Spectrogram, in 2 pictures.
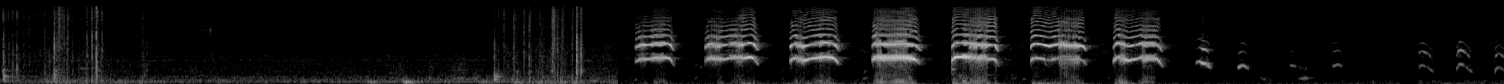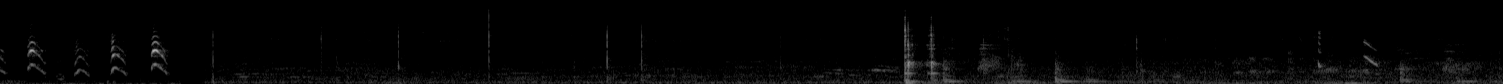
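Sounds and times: monkey high calls: 0:06.3 - 0:12.5, 0:14.2 - 0:16.8, 0:28.1 - 0:29.0.

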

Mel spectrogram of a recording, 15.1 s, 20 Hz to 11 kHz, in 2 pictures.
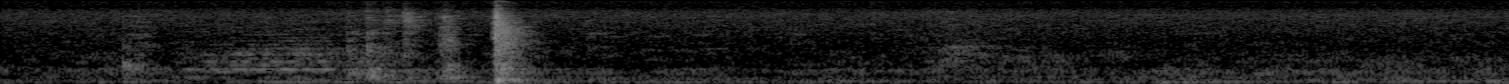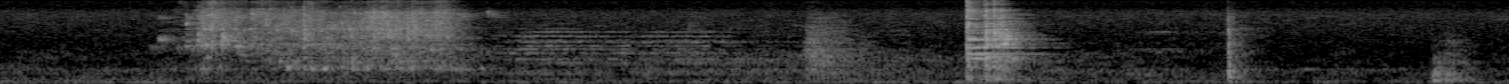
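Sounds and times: water pouring into metal bowl: 0:08.3 - 0:10.0.

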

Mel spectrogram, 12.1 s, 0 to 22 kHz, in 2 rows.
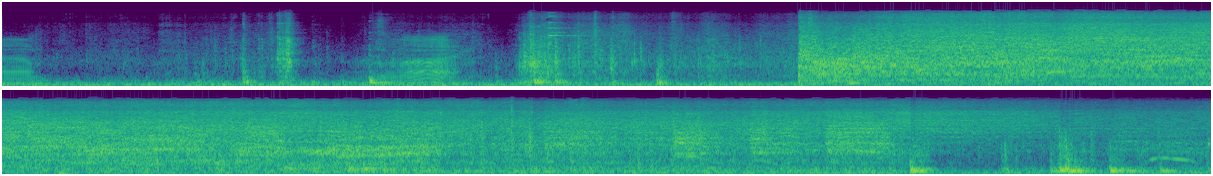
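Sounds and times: compressed gas hissing: 0:04.0 - 0:12.0.

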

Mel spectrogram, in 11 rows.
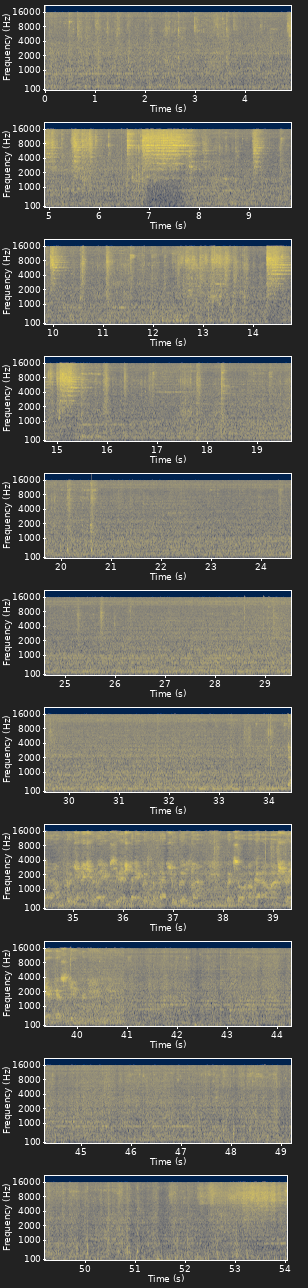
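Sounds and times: train wheels clacking over joints: 0:04.5 - 0:18.6, 0:45.5 - 0:54.0
wheel flange squeal: 0:16.8 - 0:17.7.

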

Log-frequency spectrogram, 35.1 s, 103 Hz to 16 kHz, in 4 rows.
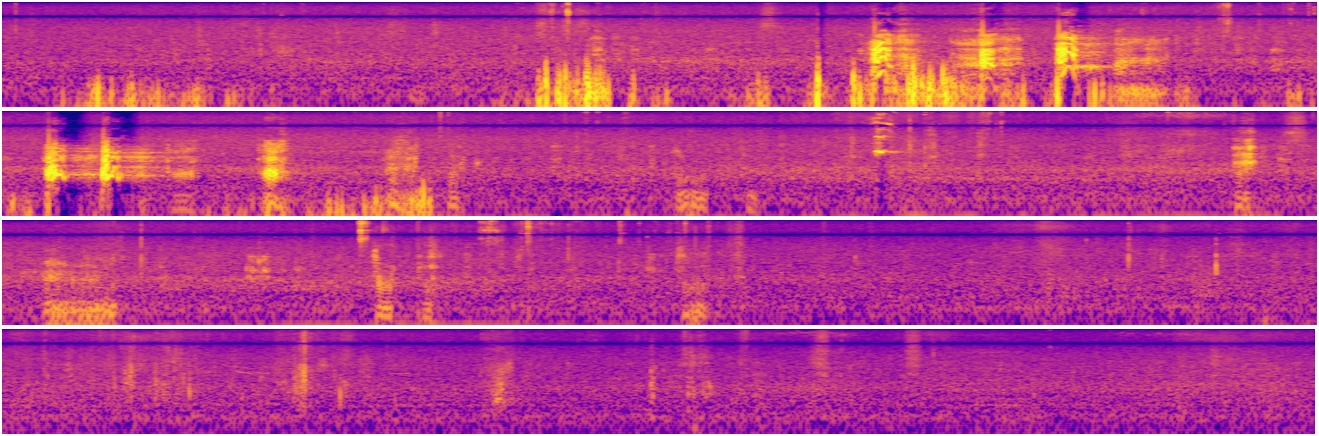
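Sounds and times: dogs barking and yipping: 0:05.8 - 0:07.6, 0:08.6 - 0:10.7, 0:11.8 - 0:15.6.

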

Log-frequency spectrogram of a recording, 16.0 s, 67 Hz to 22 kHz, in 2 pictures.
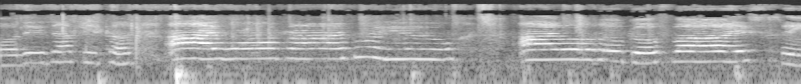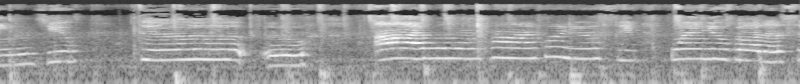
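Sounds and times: child singing: 0:00.0 - 0:16.0.

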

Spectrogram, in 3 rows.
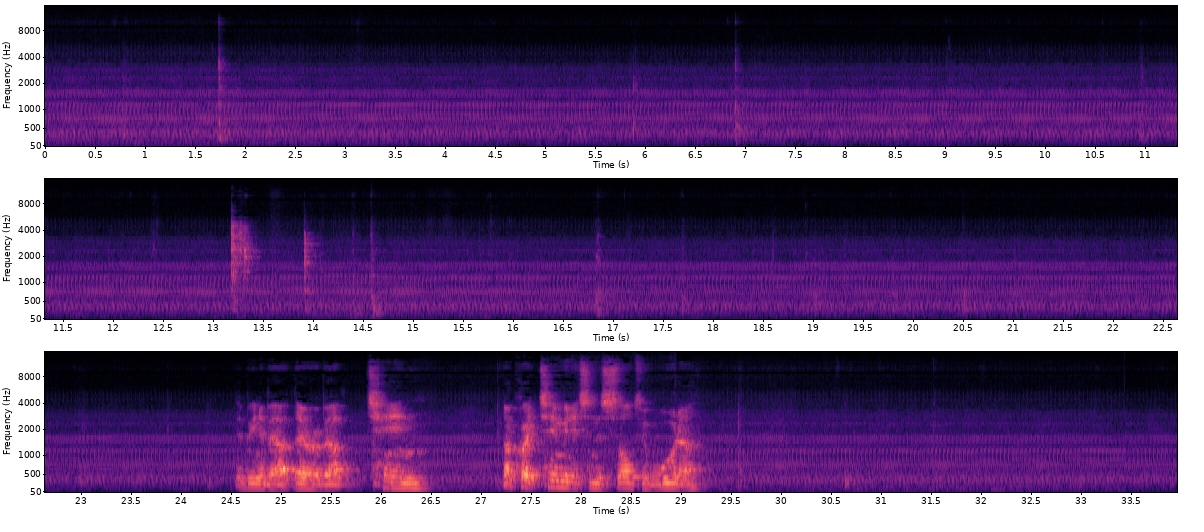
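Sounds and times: steady hum: 0:00.0 - 0:33.9.

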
